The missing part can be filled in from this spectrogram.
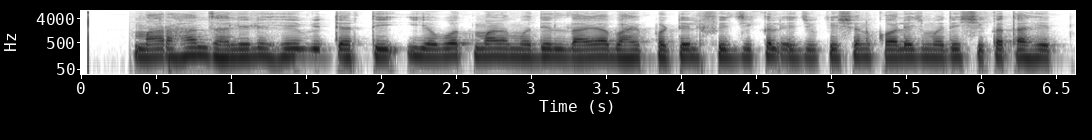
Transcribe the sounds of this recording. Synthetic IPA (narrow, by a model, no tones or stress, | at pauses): maɾaɦãnd͡zʱaleleɦeʋid̪jaɾt̪iːjəʋət̪maɭməd̪ʱiːld̪ajabʱajpəʈeːlfid͡ʑikəled͡ʑukeɕənkɔled͡ʑməd̪ʱːjeɕikət̪aɦet̪̚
